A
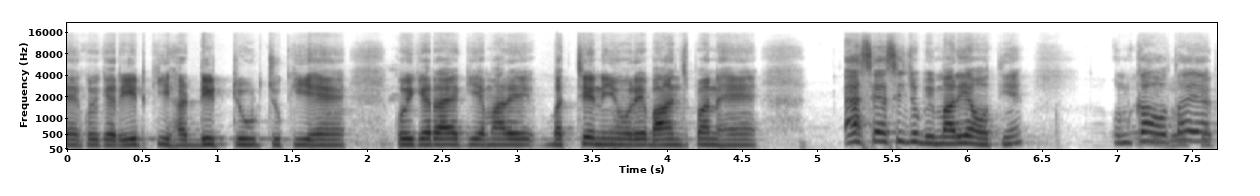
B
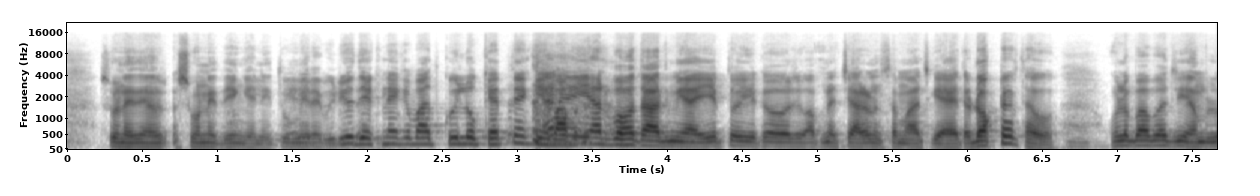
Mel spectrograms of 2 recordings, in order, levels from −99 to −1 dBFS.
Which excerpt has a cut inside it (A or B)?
B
